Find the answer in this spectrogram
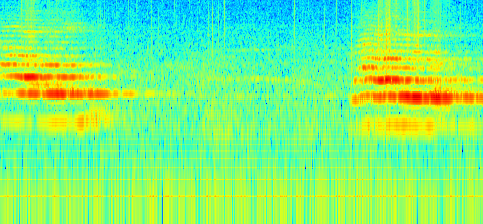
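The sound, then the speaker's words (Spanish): Cat meowing: two clear, high meows separated by a quiet gap, the second louder and slightly longer, with no other voices. “Y se fue el señor perro y al rato pasó el señor gato.”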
